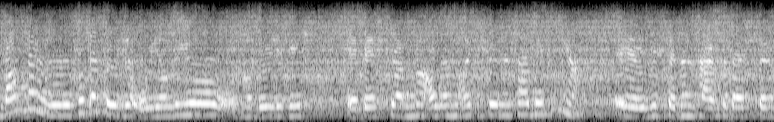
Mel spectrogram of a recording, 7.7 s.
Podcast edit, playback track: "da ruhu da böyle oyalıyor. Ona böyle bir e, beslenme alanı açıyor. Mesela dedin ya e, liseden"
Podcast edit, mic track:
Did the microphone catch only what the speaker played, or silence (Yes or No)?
Yes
